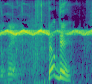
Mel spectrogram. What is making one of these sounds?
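A young man calls out loudly close by.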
